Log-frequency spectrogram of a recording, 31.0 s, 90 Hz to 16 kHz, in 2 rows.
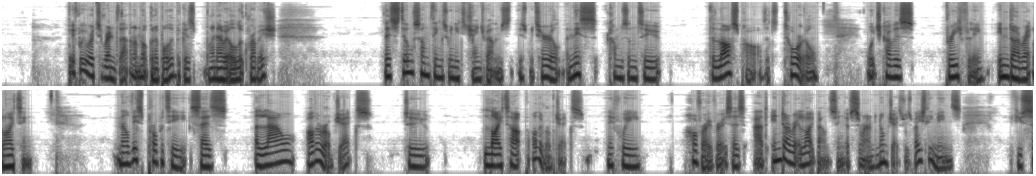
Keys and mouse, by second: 0.9 click, 10.6 click, 12.5 click, 16.4 click, 18.6 click.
